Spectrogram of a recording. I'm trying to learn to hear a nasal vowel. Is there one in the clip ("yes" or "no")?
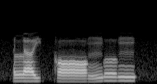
no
